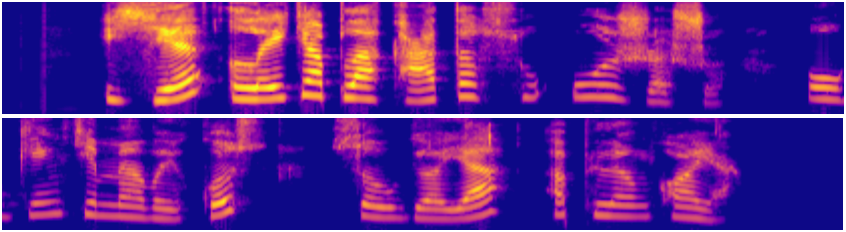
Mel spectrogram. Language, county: Lithuanian, Klaipėda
